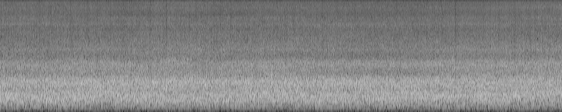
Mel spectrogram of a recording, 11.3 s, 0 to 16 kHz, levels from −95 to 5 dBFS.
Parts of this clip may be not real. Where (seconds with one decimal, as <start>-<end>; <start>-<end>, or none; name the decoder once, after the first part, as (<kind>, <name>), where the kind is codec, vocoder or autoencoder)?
8.9-10.4 (autoencoder, DAC-VAE)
